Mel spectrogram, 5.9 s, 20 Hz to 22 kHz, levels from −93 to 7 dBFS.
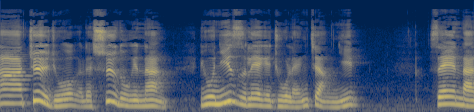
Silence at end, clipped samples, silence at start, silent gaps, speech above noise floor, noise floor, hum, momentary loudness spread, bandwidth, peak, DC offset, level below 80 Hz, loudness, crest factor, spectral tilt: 0 s; under 0.1%; 0 s; none; 38 dB; -57 dBFS; none; 11 LU; 16.5 kHz; -2 dBFS; under 0.1%; -62 dBFS; -19 LUFS; 18 dB; -3 dB/octave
